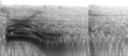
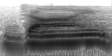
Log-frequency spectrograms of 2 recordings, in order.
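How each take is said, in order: First: The vowel glides like 'oy'. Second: The vowel is a plain long 'ah'. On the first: The speaker calls it right. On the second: The speaker calls it wrong.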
